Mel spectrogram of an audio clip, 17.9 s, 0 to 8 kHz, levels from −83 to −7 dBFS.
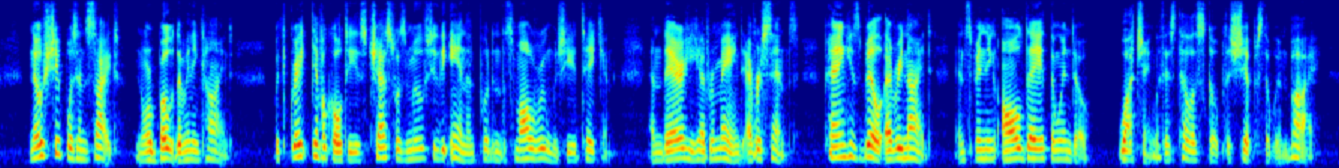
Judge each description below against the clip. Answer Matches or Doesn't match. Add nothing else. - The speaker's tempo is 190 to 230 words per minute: Matches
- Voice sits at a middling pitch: Matches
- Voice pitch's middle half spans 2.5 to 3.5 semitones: Matches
